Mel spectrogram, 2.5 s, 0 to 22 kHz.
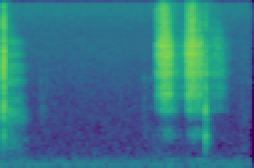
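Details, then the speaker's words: Beta FPV Lite Radio 2 transmitter from a Mobula6 kit, shaken; sharp click then two dry rattling bursts from a loose piece inside the small vibration motor, to be opened and weights removed. "as you can hear, I have to take this apart because something's loose inside that little motor, the vibrate thing."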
